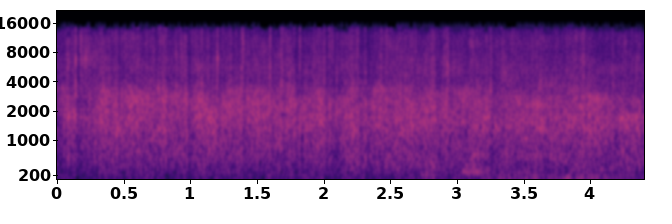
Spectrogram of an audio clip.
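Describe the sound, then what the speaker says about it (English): Steady, dense applause from a large audience at a 2019 corporate kickoff event, sustained evenly for several seconds without a break. "Let's give these folks a round of applause."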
